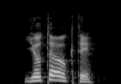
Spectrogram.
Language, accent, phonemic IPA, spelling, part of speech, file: French, France, /jɔ.ta.ɔk.tɛ/, Yo, noun, LL-Q150 (fra)-Yo.wav
- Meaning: abbreviation of yottaoctet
